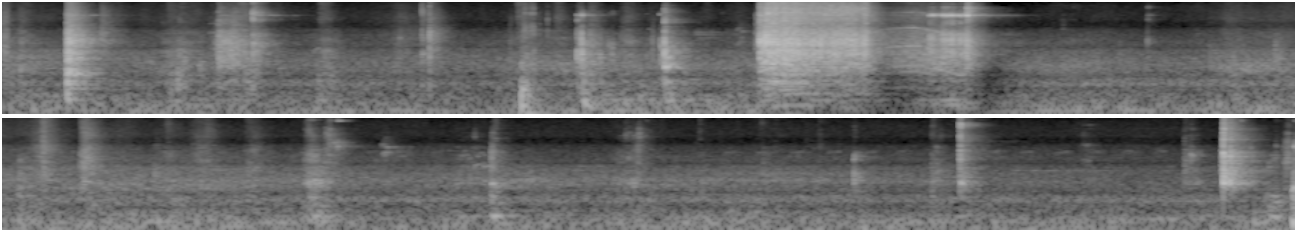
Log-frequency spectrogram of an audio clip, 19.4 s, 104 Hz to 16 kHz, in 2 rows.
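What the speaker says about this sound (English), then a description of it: "the easiest way to do that is with a rattle gun" A rattle gun hammers off the clutch basket nut on a Suzuki 109R engine, a loud close burst of about two seconds, followed by scattered metallic clinks and tool handling.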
